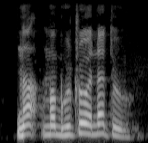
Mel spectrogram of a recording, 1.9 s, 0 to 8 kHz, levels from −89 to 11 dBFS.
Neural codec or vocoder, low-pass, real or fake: none; 7.2 kHz; real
